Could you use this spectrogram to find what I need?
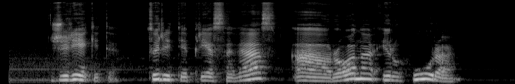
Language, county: Lithuanian, Kaunas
